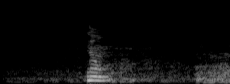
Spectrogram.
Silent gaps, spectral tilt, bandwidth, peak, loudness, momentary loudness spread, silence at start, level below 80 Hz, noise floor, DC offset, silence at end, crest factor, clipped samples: none; -10 dB/octave; 6 kHz; -12 dBFS; -30 LUFS; 22 LU; 0.85 s; -70 dBFS; -60 dBFS; under 0.1%; 0 s; 20 dB; under 0.1%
